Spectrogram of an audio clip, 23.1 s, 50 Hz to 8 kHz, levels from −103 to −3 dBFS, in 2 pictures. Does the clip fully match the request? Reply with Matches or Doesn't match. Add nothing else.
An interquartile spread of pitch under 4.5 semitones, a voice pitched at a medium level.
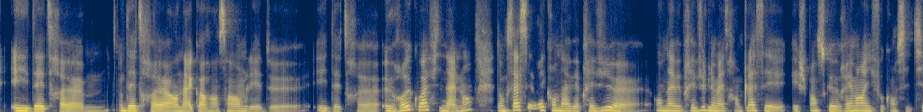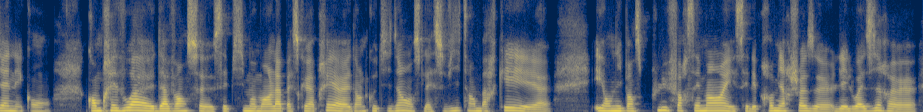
Matches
